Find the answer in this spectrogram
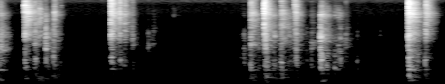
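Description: Computer keyboard typing: quick runs of keystrokes in three bursts separated by short pauses, as short lines of code are keyed in.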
